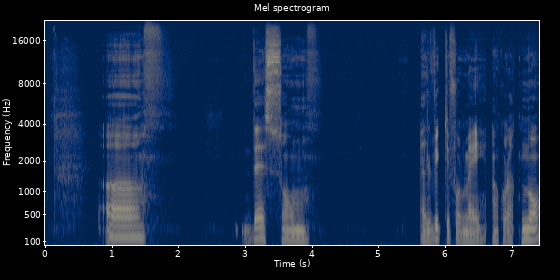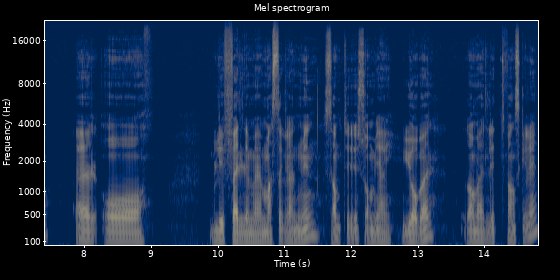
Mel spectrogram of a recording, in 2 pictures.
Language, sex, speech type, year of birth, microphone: Norwegian, male, spontaneous, 1985, Sennheiser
